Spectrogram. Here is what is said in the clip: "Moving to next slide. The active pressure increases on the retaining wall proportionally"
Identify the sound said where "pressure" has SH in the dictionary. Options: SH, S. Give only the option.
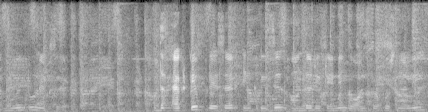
S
